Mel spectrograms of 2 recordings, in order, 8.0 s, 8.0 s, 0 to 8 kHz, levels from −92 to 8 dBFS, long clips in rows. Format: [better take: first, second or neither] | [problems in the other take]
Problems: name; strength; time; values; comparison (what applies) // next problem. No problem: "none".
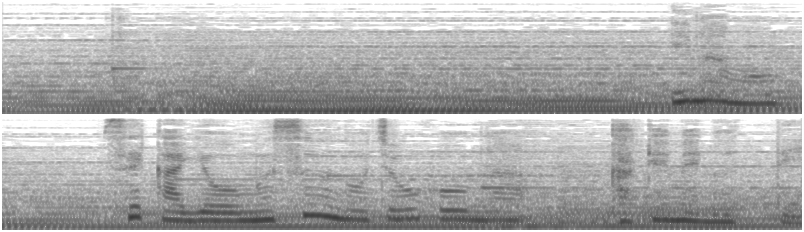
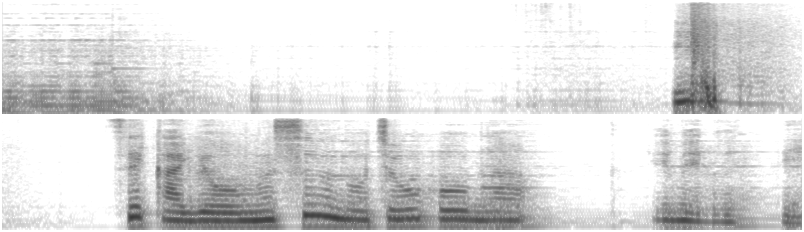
first | noise reduction (neural mask model RNNoise)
